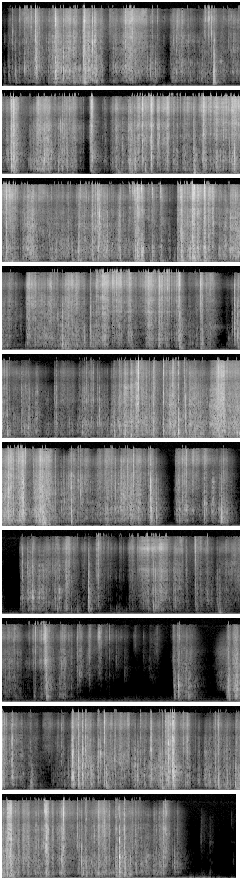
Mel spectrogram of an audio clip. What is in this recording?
cardboardbox tearing
Tearing, stretching, wrapping carboard boxes
box, foley, paper, rustle, scratch, sounddesign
